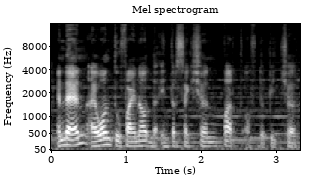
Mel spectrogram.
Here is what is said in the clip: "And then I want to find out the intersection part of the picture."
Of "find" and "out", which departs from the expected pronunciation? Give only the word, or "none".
none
